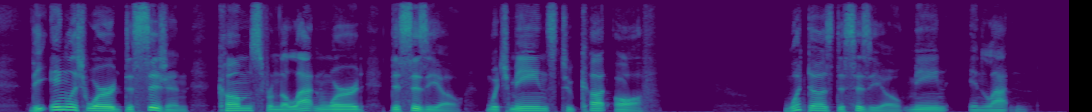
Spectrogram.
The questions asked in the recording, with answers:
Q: What does decisio mean in Latin?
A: Decisio means to cut off in Latin.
